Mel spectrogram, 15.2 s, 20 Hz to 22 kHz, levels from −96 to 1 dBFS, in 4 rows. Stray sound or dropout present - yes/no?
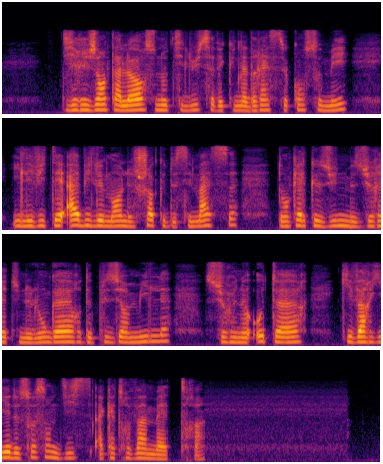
no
